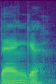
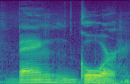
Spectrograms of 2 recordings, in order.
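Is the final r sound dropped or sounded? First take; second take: dropped; sounded. First: The word ends in an open vowel, no r. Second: The word ends with a clear r sound. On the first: The speaker calls it wrong. "not Banga" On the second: The speaker calls it right. "it's actually yeah, it's Bangor"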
